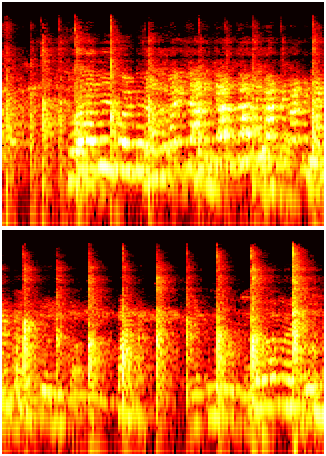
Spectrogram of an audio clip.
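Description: A small group clapping hands together in a steady rhythm, about three claps a second, the claps getting stronger and more regular after about three seconds.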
